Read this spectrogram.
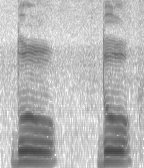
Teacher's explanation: জিহ্বার গোড়া কিনারা উপরের মাড়ি দাঁতের গোড়ায় লাগিয়ে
